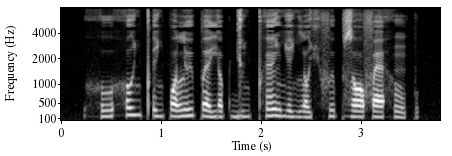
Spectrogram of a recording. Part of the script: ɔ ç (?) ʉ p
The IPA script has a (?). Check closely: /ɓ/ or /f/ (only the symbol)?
f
